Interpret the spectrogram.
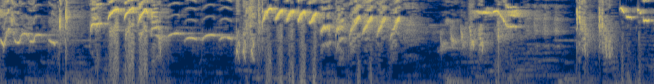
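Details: Persistent song of a brown-chested jungle flycatcher, meant to coax other birds into singing: rapid run of high twittering notes and rising whistles, dense ripples of trills, with only a short lull before more whistled phrases.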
